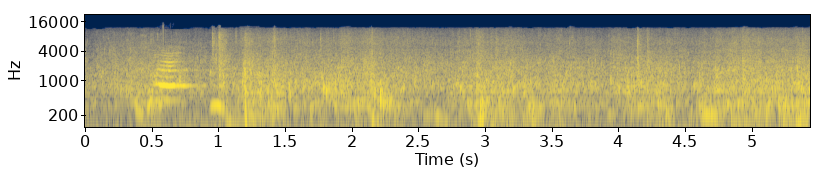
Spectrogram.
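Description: Water splashes as people thrash about in it.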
